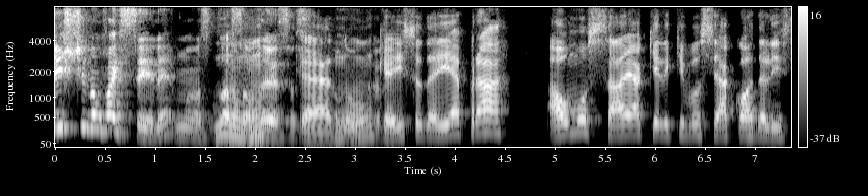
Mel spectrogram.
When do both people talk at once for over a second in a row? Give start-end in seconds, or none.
1.5-3.3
